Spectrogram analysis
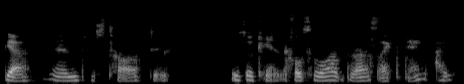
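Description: Young woman, casual vlog storytelling, low voice, dry recording, chatty. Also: steady tone, fairly quick, gravelly, darkish tone, slightly rough, no echo, rough recording. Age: young adult. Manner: chatty, full of "like", drifts into whispers. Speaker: vlogger.

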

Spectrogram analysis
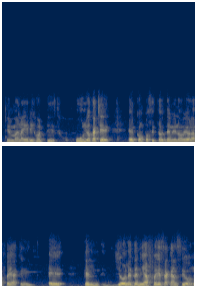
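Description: A woman's voice: on the low side, darkish tone, highs cut off. A woman singer being interviewed as a guest, chatting in a grateful, friendly way. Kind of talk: casual interview chat.

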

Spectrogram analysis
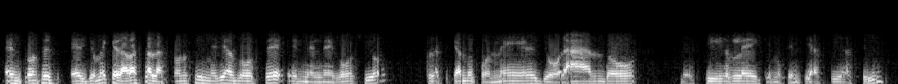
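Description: A man's voice: lowish voice, steady tone, normal speed, dry recording. Mexican man, tinny phone-like sound. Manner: frequent restarts, acts out quoted dialogue. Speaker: podcast guest. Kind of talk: casual storytelling.

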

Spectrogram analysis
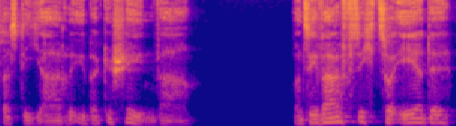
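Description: Slow husky man reading a fairy tale. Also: low-pitched. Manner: measured, calm reading. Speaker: storyteller. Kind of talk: scripted fairy-tale narration.

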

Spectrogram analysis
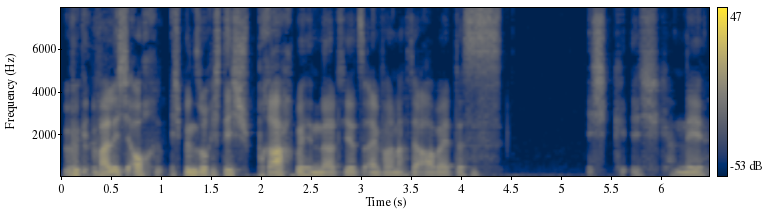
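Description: A young German man co-hosting a casual podcast rants and swears, tired and irritable after work, and imitates customers in quoted voices. He speaks a little fast, at medium pitch with a fairly bright tone.

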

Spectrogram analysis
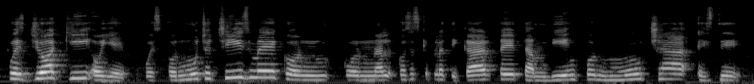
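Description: A woman's voice: a little high, takes it slowly, hardly any pauses, warm tone. Woman, northern Mexican accent, gossip podcast host, casual chat, nasal from a cold, faint music behind. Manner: chatty, folksy, affectionate.

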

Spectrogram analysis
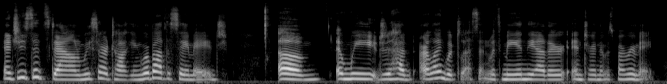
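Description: A woman's voice: on the high side, fairly even intonation, quick pace, darkish tone, dry recording, clean studio sound. A young woman hosting a casual chat, telling personal stories in a chatty way with small laughs sprinkled in. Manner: chatty, anecdotal storytelling with frequent small laughs. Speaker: host.

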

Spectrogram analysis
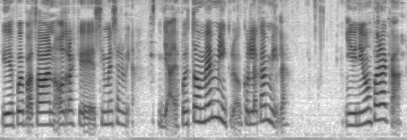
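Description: A woman's voice: a little high, fairly even intonation, vocal fry, clean tone. A young Chilean woman co-hosting a podcast in casual chat, telling stories with indignation. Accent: Chilean Spanish. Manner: indignant storytelling, quick to anger. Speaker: podcast co-host.

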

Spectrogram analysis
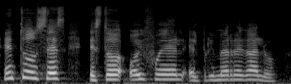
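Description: A woman's voice: fairly high pitch, measured pace, darkish tone, no room sound. A woman, a guest chatting casually on a web radio show, full of fillers and tag questions. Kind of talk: casual chat.

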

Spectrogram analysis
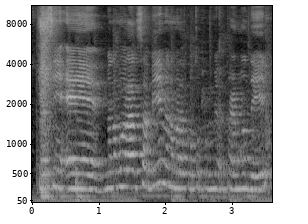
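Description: A young woman from Brazil telling a personal story in casual chat, rambling and animated, quoting dialogue as she goes. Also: sits high, quick pace, soft background music. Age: young adult. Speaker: guest. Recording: very echoey room.

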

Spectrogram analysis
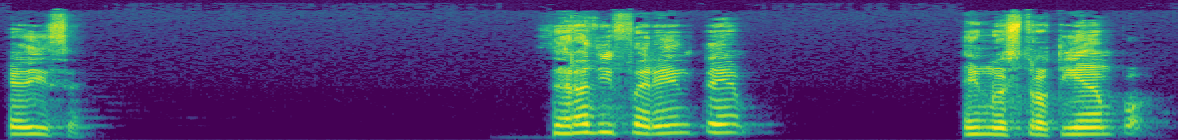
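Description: High-voiced man preaching slowly. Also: steady tone. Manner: rhetorical questions, leads the congregation in shouted responses. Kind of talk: sermon.

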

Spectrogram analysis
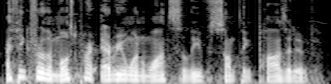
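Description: A man's voice: medium pitch, animated, fast, mellow, no echo, studio quality. A man hosting a podcast in casual chat, rambling with many filler words into a handheld mic. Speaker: podcast host.

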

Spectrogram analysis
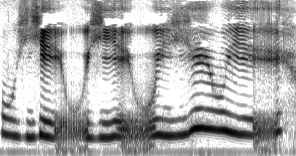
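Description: A woman's voice: measured pace, vocal fry, darkish tone, slightly rough, dry recording, heavily acted. A woman voicing a cheerful, fussy 79-year-old lady who is a nervous driver, in an audiobook. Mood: fretful. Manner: chirpy, exclaiming, higher than the narration.

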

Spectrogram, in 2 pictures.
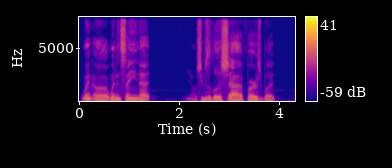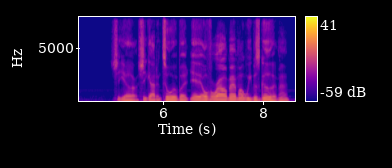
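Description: A man co-hosting a podcast, talking in a laid-back, drawn-out way and often saying "man". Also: fairly high pitch, steady tone, a little mellow, clear, resonant tone, no room sound, studio quality. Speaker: podcast co-host. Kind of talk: casual chat.

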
